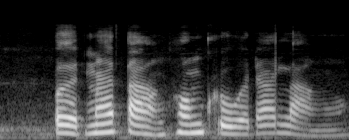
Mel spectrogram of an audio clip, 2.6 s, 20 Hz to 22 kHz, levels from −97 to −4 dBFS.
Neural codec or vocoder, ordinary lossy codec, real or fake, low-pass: codec, 44.1 kHz, 7.8 kbps, DAC; none; fake; 10.8 kHz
